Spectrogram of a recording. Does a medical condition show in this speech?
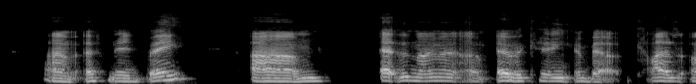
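Yes: cerebral palsy; walks, no wheelchair.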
